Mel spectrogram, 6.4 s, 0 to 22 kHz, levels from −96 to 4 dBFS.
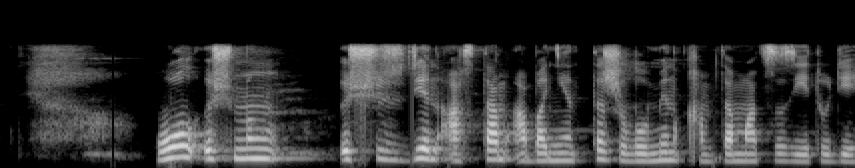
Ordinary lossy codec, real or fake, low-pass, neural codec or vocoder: none; real; 7.2 kHz; none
